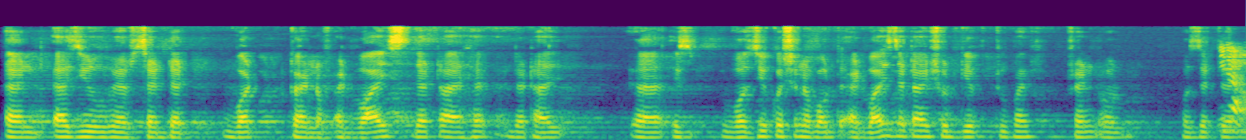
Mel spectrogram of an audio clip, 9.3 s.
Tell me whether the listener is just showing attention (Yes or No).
No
